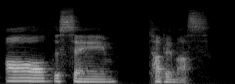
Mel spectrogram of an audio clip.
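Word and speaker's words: 食べます: What sounds off to you? For those of you that don't know, if you look at the characters on the screen, tabemasu, and you hear what I said, tabemasu, what sounds different? Yes, the U or the U is silent.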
